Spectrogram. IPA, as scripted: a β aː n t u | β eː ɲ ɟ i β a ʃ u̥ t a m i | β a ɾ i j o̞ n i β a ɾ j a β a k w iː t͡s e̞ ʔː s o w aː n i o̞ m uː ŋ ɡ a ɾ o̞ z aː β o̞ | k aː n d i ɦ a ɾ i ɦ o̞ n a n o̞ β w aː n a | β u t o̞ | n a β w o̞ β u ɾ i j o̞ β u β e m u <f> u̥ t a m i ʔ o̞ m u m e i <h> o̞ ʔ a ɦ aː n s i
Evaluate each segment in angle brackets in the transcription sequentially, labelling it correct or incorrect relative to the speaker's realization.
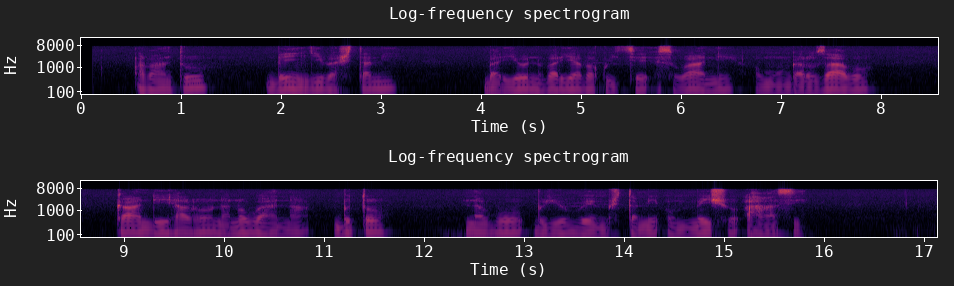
incorrect: ʃ, incorrect: ʃ

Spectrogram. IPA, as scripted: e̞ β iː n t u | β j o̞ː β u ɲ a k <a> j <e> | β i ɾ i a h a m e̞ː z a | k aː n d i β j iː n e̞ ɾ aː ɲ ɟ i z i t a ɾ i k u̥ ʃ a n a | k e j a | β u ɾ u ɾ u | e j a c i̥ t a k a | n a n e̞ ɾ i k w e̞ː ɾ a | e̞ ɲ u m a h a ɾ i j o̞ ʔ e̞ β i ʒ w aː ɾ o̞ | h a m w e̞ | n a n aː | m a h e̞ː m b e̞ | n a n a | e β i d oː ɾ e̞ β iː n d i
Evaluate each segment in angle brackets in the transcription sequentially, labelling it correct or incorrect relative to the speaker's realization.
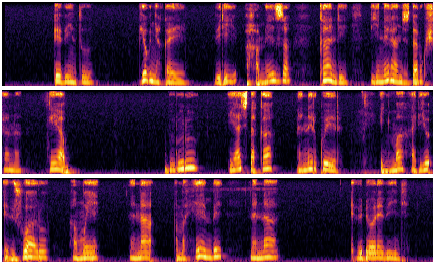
correct, correct

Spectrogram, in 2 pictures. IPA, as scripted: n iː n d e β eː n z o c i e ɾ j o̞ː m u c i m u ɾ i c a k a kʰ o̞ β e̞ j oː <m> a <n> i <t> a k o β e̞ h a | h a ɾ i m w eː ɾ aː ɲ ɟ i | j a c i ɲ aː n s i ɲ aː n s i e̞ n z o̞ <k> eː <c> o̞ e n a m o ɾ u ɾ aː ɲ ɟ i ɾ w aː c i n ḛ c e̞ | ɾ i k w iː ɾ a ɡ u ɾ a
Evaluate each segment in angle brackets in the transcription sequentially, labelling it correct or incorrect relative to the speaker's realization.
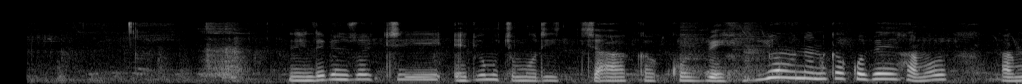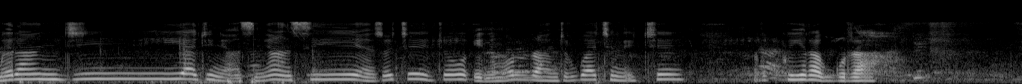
incorrect: n, correct, incorrect: k, incorrect: c, incorrect: ɟ

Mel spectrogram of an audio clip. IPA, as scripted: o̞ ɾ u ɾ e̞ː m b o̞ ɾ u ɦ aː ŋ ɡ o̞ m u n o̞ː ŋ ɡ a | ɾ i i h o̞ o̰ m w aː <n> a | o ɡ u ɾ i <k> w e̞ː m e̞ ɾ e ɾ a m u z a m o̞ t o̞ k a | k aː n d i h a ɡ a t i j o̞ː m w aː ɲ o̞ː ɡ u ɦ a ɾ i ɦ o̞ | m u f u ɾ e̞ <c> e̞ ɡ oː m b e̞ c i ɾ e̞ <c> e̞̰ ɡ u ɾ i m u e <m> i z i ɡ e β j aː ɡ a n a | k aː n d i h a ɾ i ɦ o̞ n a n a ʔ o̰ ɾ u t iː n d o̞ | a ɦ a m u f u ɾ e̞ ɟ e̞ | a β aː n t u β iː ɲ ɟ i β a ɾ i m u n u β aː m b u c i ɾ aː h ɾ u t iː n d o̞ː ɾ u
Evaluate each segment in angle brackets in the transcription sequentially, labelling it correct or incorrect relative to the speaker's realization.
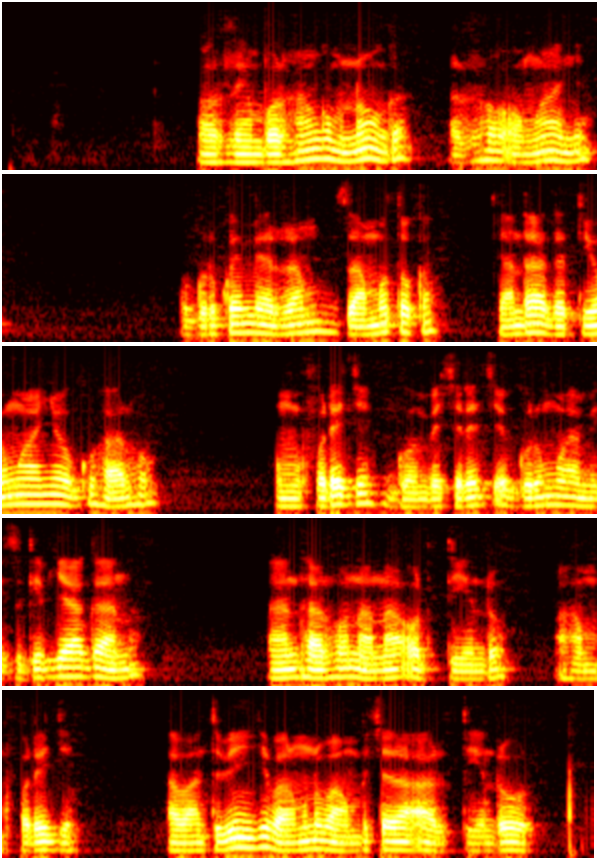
incorrect: ɲ, correct, incorrect: ɟ, incorrect: ɟ, correct

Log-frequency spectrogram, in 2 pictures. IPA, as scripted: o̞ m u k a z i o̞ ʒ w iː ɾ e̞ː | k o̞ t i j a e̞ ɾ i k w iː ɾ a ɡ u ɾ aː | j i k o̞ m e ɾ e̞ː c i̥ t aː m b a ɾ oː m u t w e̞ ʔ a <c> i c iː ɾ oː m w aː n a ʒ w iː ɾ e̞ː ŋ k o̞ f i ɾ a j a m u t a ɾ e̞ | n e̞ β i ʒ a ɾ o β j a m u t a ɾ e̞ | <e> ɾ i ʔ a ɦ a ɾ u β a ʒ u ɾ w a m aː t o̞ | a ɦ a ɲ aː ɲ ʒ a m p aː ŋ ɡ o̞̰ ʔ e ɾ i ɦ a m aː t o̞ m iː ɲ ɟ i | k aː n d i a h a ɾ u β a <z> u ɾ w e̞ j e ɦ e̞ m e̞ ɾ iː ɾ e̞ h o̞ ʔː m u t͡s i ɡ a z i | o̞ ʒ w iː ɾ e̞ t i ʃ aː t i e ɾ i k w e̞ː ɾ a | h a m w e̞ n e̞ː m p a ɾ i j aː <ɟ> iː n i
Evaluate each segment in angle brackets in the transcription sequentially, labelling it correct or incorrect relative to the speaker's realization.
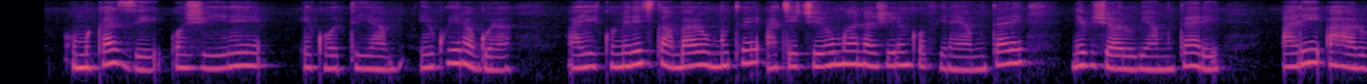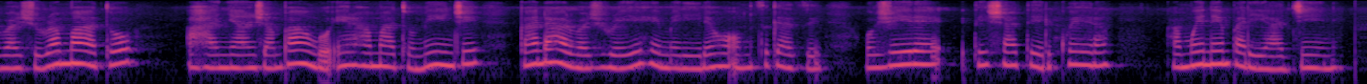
correct, incorrect: a, incorrect: ʒ, correct

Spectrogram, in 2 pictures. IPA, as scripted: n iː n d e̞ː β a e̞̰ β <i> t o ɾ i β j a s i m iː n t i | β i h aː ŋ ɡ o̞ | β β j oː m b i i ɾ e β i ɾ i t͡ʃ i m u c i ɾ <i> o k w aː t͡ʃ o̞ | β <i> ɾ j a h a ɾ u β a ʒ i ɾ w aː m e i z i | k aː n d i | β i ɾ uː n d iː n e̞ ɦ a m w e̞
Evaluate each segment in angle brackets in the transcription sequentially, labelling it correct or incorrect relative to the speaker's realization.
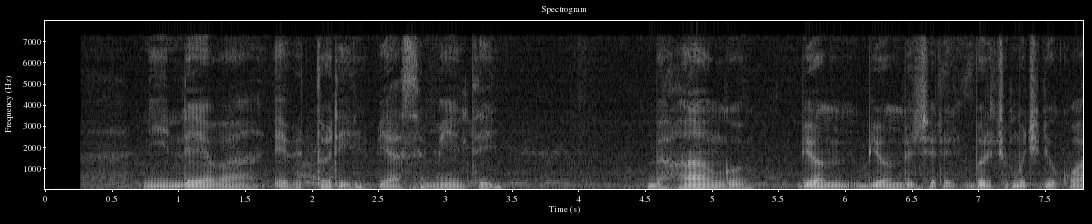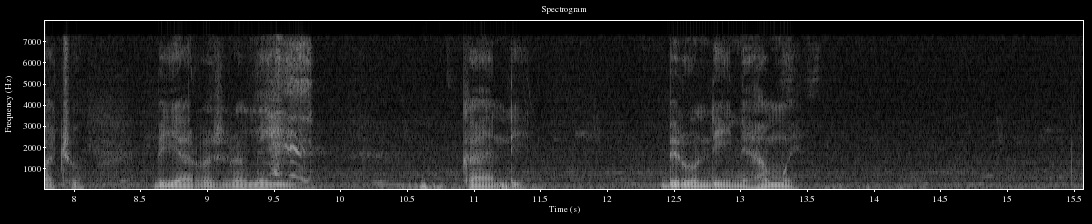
correct, incorrect: j, correct

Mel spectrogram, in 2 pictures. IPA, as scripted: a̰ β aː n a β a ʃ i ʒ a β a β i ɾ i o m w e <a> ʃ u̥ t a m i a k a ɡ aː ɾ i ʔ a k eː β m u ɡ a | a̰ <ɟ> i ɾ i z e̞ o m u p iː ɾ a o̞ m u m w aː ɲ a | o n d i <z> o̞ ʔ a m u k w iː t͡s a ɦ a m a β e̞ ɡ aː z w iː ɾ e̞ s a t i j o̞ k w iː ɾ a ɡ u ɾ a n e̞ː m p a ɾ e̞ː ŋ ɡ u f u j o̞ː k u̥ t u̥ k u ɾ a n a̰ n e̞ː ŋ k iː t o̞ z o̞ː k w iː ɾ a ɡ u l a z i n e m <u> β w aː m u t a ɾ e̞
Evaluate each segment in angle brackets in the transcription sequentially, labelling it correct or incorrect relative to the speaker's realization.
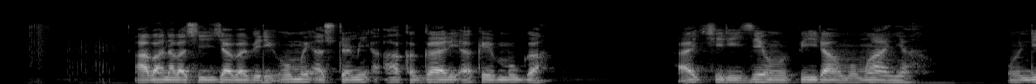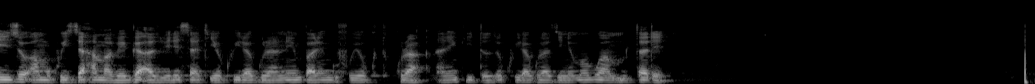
correct, incorrect: c, correct, incorrect: o

